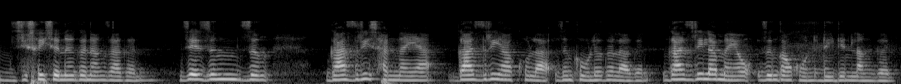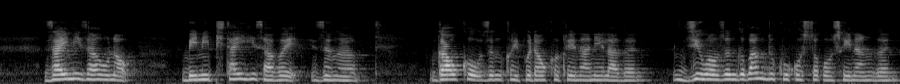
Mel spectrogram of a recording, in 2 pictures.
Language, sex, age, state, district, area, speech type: Bodo, female, 18-30, Assam, Kokrajhar, rural, spontaneous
